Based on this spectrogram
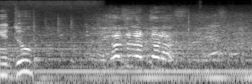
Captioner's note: man yelling in native language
